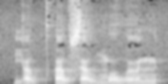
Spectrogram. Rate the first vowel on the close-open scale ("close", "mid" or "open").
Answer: open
